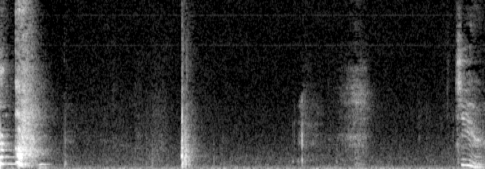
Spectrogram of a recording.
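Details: Baby imitating his mother's sneeze, not a real sneeze: a few short, breathy sneeze-like bursts with soft voice between them.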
